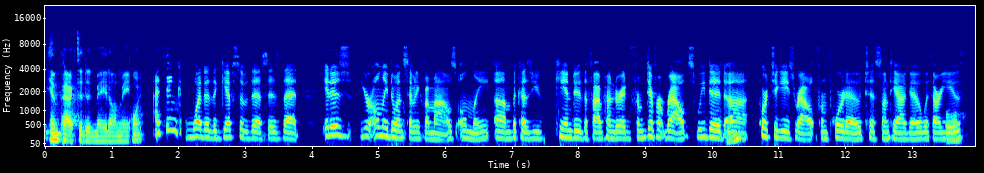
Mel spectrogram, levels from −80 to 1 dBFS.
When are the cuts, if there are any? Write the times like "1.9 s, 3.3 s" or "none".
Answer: 1.2 s, 1.6 s, 2.0 s, 10.6 s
